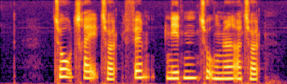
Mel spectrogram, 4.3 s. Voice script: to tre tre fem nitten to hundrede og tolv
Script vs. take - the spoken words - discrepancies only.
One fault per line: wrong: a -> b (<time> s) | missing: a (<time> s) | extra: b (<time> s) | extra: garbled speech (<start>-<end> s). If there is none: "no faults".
wrong: tre -> tolv (1.5 s)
